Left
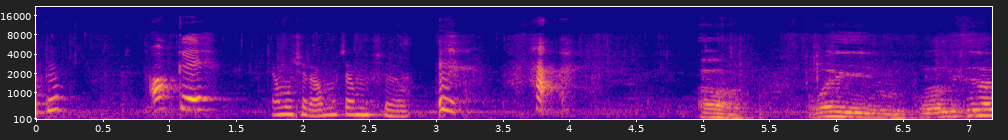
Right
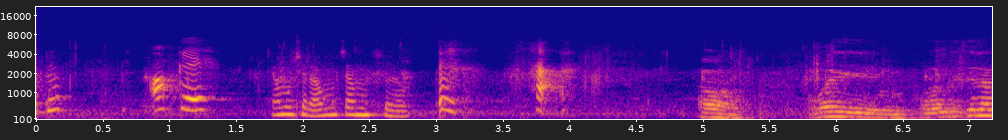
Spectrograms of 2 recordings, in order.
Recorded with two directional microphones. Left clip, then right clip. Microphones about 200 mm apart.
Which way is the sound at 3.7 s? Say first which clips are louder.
Right 1 dB; 75° left (ahead or behind).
